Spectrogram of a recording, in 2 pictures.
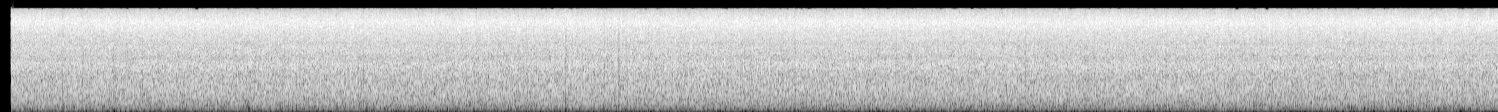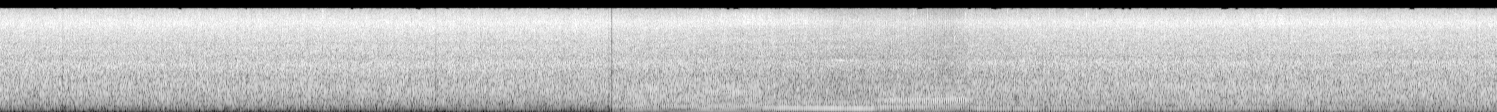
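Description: Heavy tropical rain pouring down in a steady hiss. About two-thirds of the way in, a small motorbike engine passes through the rain, its pitch rising and falling for a few seconds before it fades.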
